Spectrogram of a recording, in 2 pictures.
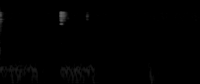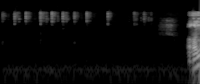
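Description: Faint, quick clicks of a stylus tip tapping a tablet screen during handwriting: a single click about a second in, then about a dozen in a burst over two seconds near the end.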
